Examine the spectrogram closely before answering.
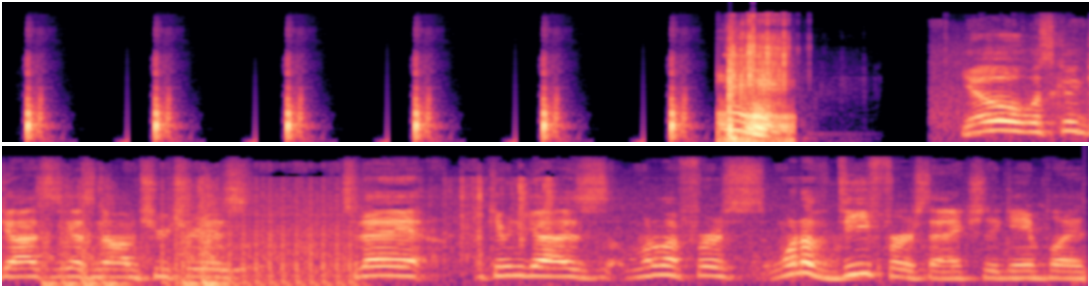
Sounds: Speech

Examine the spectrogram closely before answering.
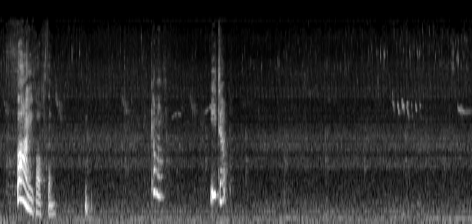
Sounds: Animal, Speech, outside, rural or natural

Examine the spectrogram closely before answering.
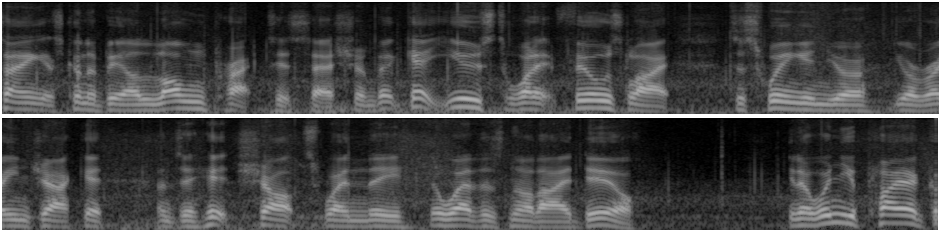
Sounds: Speech

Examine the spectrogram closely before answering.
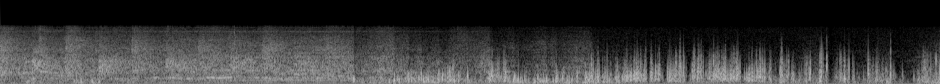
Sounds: Wind

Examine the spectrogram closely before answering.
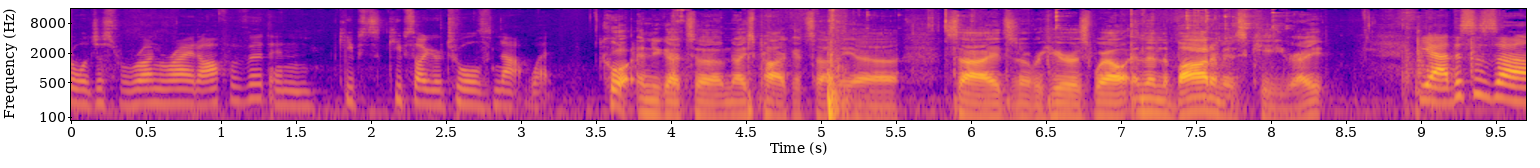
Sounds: Speech

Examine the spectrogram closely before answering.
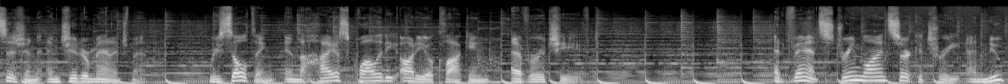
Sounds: Music, Speech

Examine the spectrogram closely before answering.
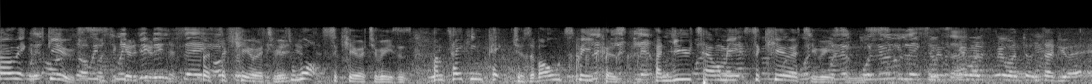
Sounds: Speech

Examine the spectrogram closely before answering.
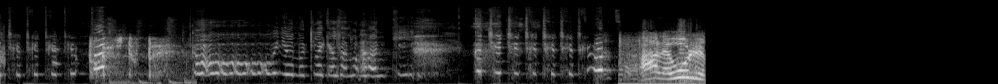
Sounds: Animal, Speech, Cat, Domestic animals

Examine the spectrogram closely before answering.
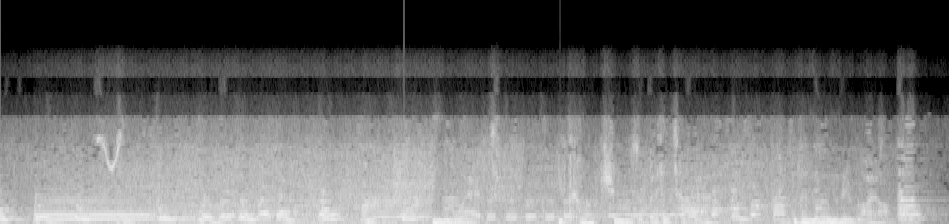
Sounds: Speech, Music

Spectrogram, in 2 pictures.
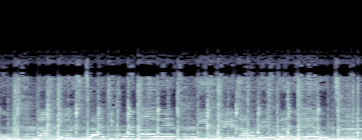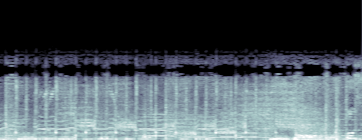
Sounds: Music

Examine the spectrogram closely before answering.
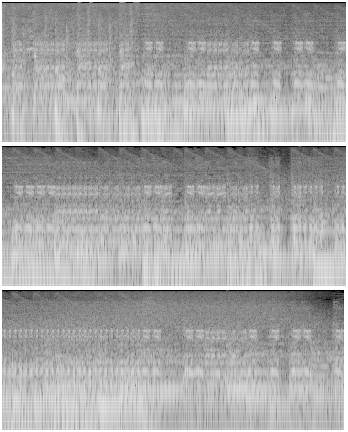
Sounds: Trance music, Music

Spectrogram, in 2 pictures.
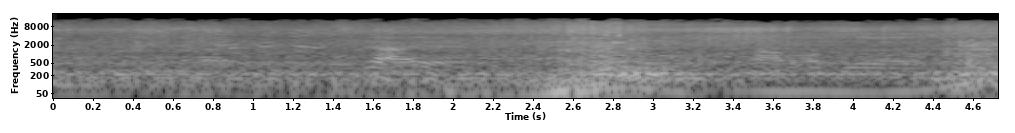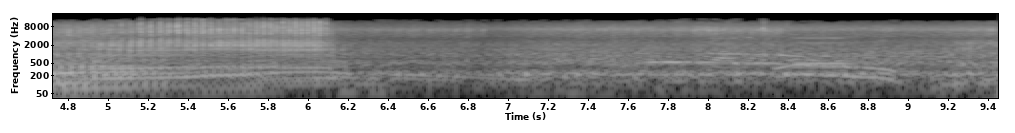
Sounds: Speech

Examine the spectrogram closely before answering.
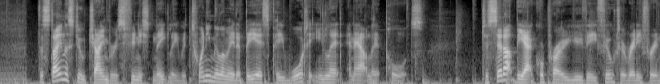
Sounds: Music, Speech

